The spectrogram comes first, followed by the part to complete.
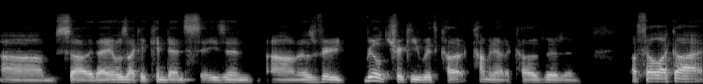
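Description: Over a quiet background, a man with an Australian accent talks at a moderate pace and a medium pitch. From Australia, Cronulla (Sydney). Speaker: professional surfer. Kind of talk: interview.

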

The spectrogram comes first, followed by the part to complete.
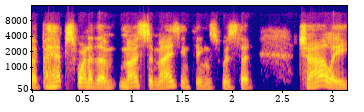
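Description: Against a quiet background, a man with an Australian accent is heard in a dry, close sound with no echo. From Australia, Canberra. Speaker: ecologist professor. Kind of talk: interview.

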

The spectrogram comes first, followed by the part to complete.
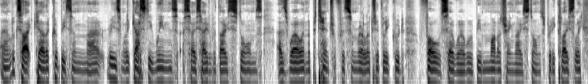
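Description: Man with a relaxed tone, fairly low in pitch, moderate pace, monotone and flat. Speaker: weather forecaster. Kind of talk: weather report, delivered as a live radio interview. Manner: relaxed, conversational, steady and matter-of-fact.

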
